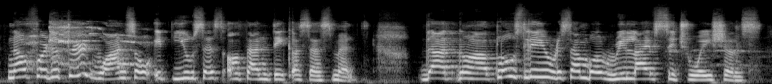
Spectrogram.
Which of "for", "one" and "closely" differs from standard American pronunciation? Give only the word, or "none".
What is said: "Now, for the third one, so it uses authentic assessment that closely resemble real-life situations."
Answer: none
